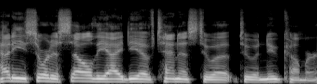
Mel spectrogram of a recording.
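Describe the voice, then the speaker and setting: This man has a plain, everyday voice at a medium pitch, speaking at a fairly quick pace with fairly even intonation. The recording is very clean and the background silent. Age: 60s. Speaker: podcast host. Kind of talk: casual interview.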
